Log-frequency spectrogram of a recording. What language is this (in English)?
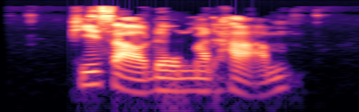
Thai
